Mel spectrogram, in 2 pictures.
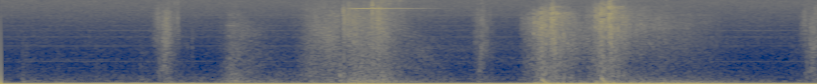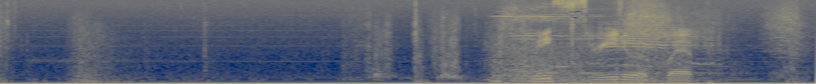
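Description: Digital card game sound effects chime and whoosh as cards are played.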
